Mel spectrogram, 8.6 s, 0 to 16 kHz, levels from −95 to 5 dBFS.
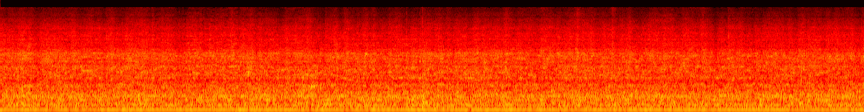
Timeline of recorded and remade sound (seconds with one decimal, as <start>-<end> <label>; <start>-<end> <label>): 0.0-1.8 remade; 1.8-2.4 recorded; 2.4-8.6 remade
